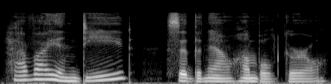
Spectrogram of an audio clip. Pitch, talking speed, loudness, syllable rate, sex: 170 Hz, 145 wpm, -16 LUFS, 3.7 syllables/s, female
